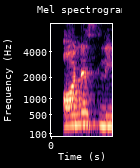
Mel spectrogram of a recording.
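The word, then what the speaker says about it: honestly: आपको इसे ऑनेस्टली नहीं पढ़ना है। ऑनेस्टली एच जो होता है वो साइलेंट होता है। ऑनेस्टली आपको पढ़ना है।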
